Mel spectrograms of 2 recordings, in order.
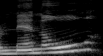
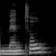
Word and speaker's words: mental: So you may also hear mental, where the T is dropped completely. The T is very light. Sometimes it's so light that it stops existing. So it could be mental, it could be mental, depending on the speaker.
